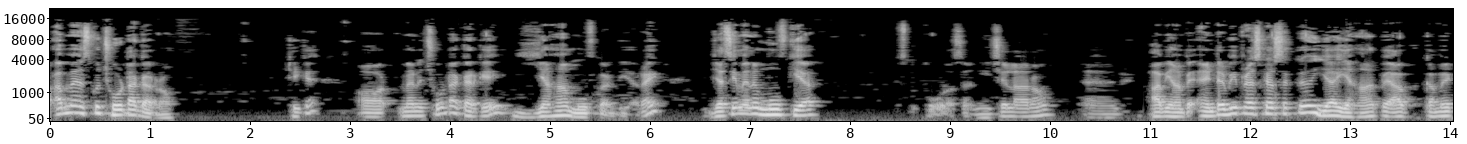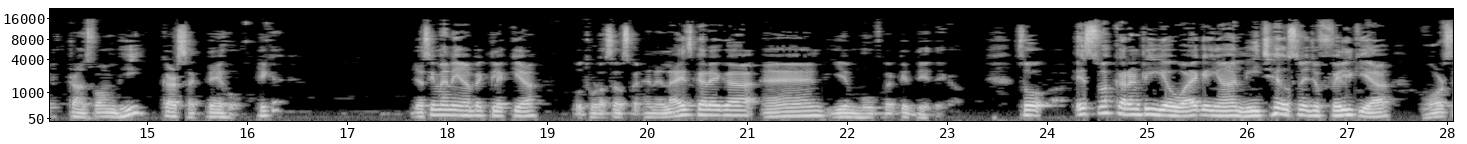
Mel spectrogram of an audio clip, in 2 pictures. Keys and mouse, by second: 0.7-8.3 shift+drag, 15.9 click, 24.0 space, 24.7-27.3 ctrl+drag, 27.3 space, 27.9 click.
